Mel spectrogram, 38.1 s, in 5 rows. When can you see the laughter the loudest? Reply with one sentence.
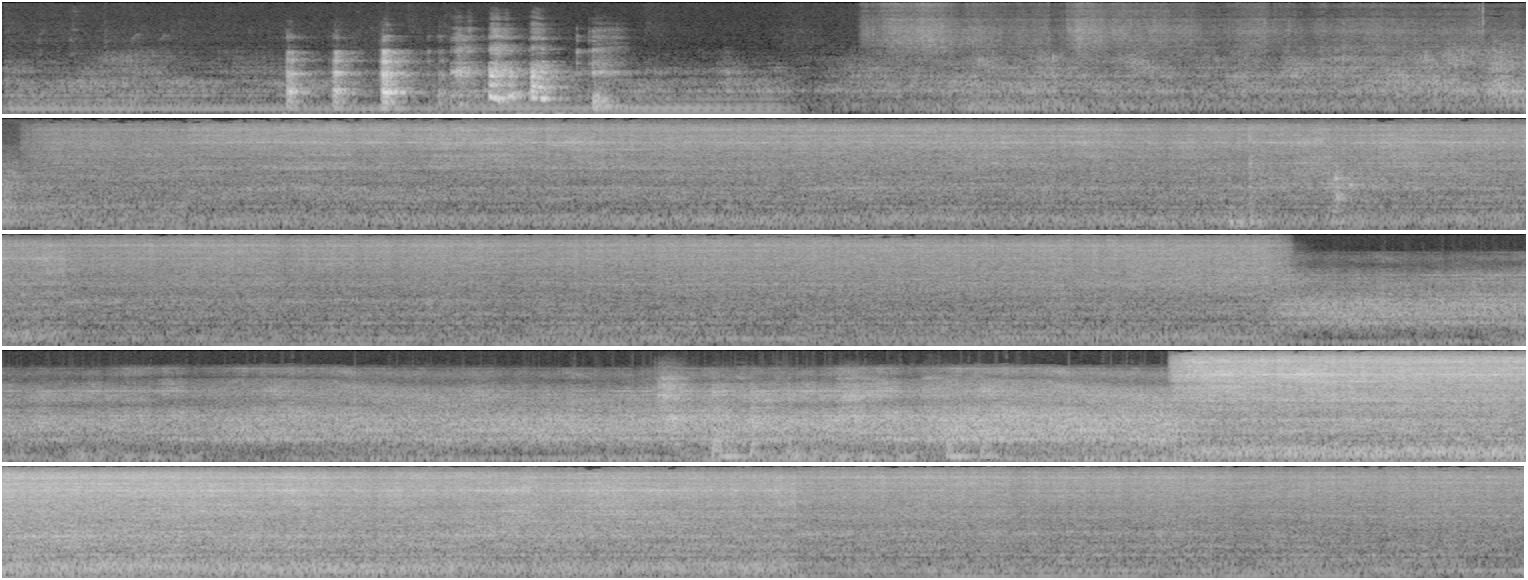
The loudest moment of the laughter is at 2 seconds.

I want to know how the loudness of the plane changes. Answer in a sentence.
The volume of the plane goes up.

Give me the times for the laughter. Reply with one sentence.
You can hear the laughter from 1.4 to 3.1 s, from 13.8 to 14.5 s and from 26.1 to 27.9 s.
